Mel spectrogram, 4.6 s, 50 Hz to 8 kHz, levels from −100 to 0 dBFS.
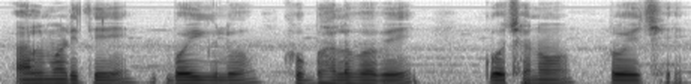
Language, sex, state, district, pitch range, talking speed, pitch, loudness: Bengali, male, West Bengal, Alipurduar, 105-120 Hz, 80 wpm, 110 Hz, -19 LUFS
